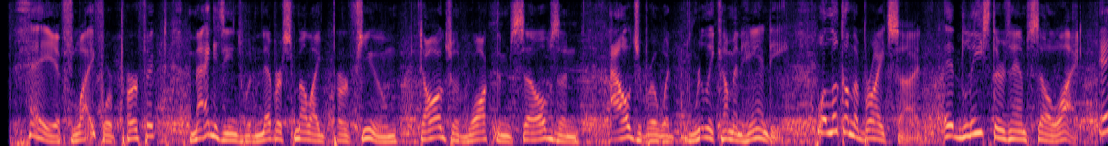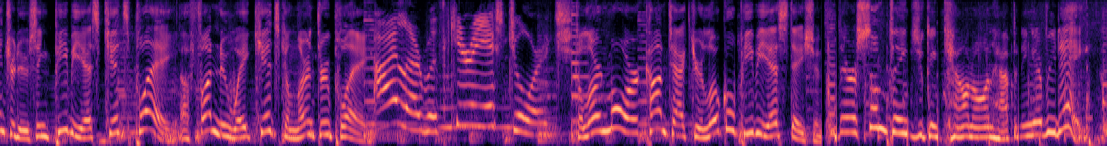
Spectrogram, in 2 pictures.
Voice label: Commercial Male, Commercial Voiceover; TV and Radio, Auto Dealer, Promo, Radio Imaging

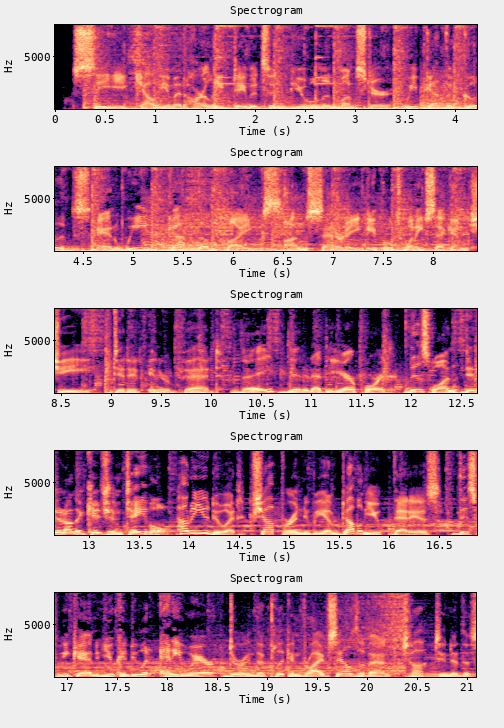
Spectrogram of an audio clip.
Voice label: Commercial Male

